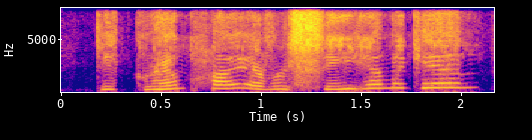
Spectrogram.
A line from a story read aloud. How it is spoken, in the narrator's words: asked Daisy eagerly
